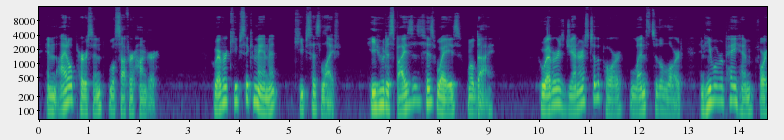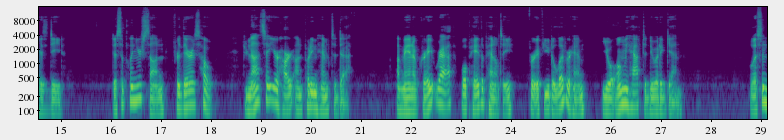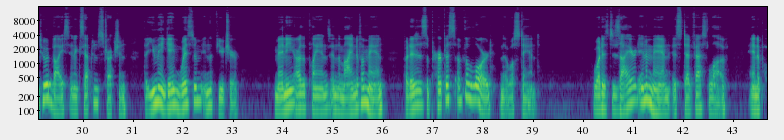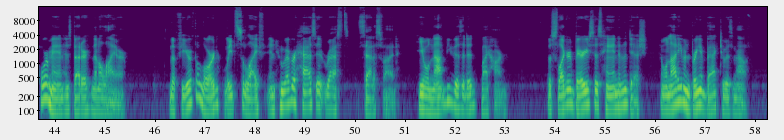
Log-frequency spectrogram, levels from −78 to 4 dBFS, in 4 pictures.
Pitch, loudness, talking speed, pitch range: 115 Hz, -20 LUFS, 175 wpm, 100-135 Hz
